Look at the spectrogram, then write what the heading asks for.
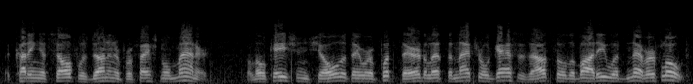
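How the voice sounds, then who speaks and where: Forceful, folksy sheriff, acted by a man. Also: on the high side, muffled recording, lightly acted. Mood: accusing. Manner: folksy, deliberate, probing. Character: folksy, shrewd small-town sheriff, patiently accusing. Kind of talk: old radio crime drama acting.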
